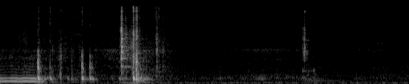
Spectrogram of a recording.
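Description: A hummed 'mm' at the very start, then a few sharp metallic clicks about a second in and a lighter click near three seconds, as a bicycle disc brake caliper is handled and slid onto its mount over the rotor.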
